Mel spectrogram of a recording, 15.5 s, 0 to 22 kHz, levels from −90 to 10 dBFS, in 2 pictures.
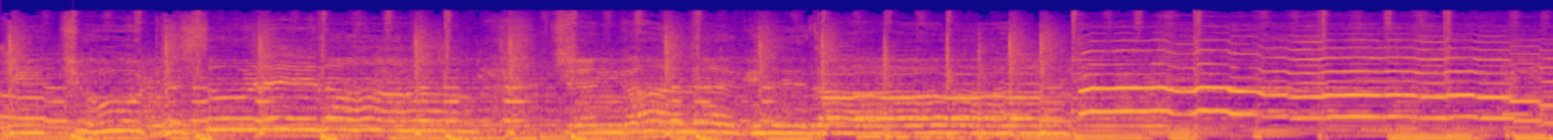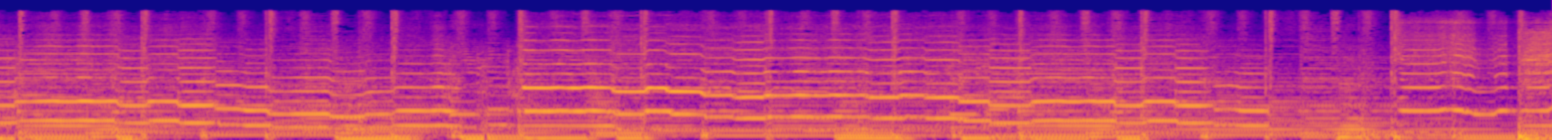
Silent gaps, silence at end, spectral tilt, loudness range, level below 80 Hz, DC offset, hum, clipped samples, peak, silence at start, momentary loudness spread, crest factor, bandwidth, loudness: none; 0 s; -4.5 dB/octave; 4 LU; -22 dBFS; under 0.1%; none; under 0.1%; 0 dBFS; 0 s; 6 LU; 10 dB; 16.5 kHz; -11 LUFS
